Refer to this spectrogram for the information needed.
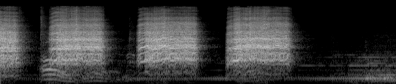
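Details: A rescued male umbrella cockatoo, being put to bed, gives three loud, harsh, raspy screams, each over half a second and about a second apart, with a soft human voice in the background.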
